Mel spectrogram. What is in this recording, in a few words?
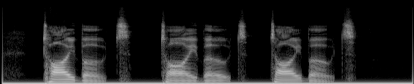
toy, tongue twisters; Toy boat. Toy boat. Toy boat.; Tongue twisters pour faire tourner la langue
